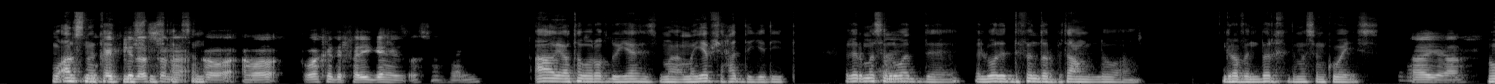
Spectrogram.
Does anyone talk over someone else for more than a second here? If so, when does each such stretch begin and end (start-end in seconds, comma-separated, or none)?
0.8-2.1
